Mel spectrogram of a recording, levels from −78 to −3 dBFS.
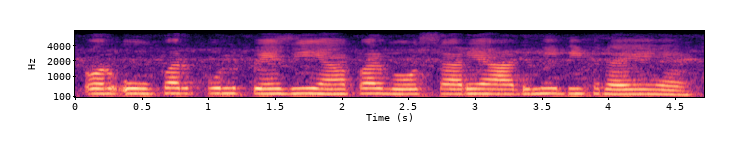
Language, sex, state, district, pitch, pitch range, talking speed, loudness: Hindi, female, Uttar Pradesh, Shamli, 220 Hz, 210-225 Hz, 165 wpm, -14 LUFS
